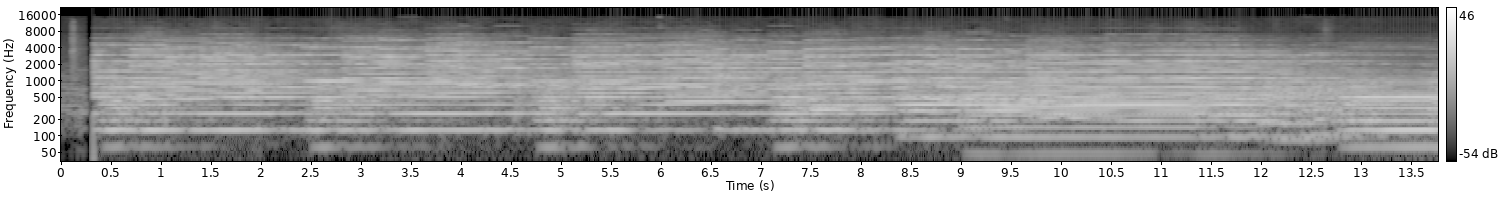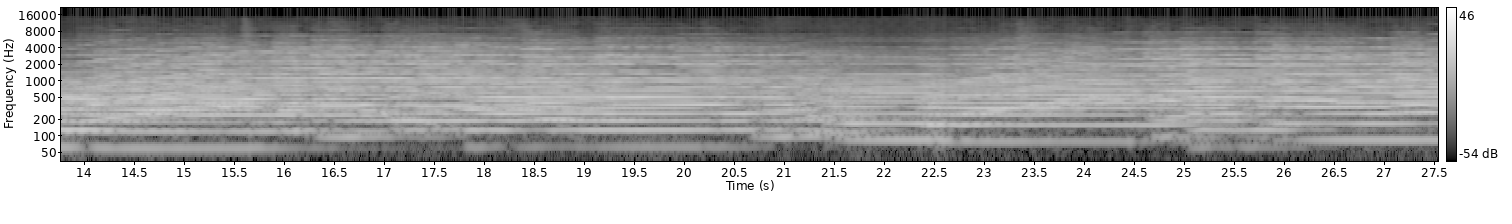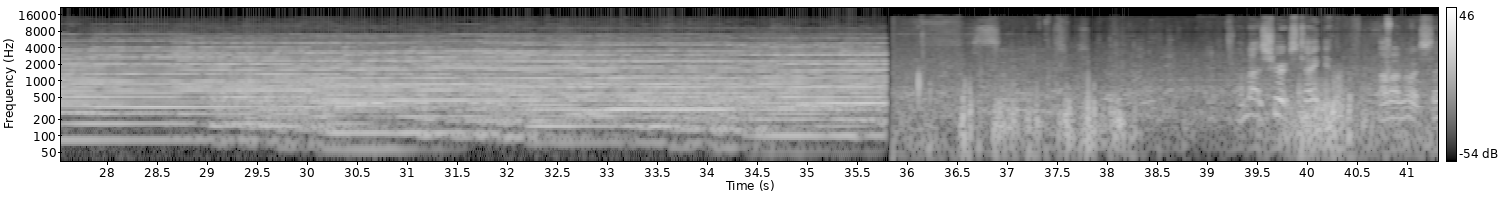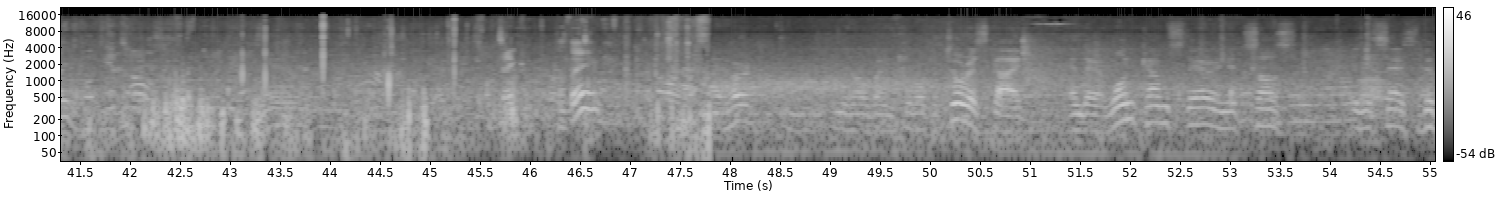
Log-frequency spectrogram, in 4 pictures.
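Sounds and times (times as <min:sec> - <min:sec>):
deep organ pedal bass notes: 0:00.4 - 0:35.8
pipe organ sustained chords: 0:00.4 - 0:35.8.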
